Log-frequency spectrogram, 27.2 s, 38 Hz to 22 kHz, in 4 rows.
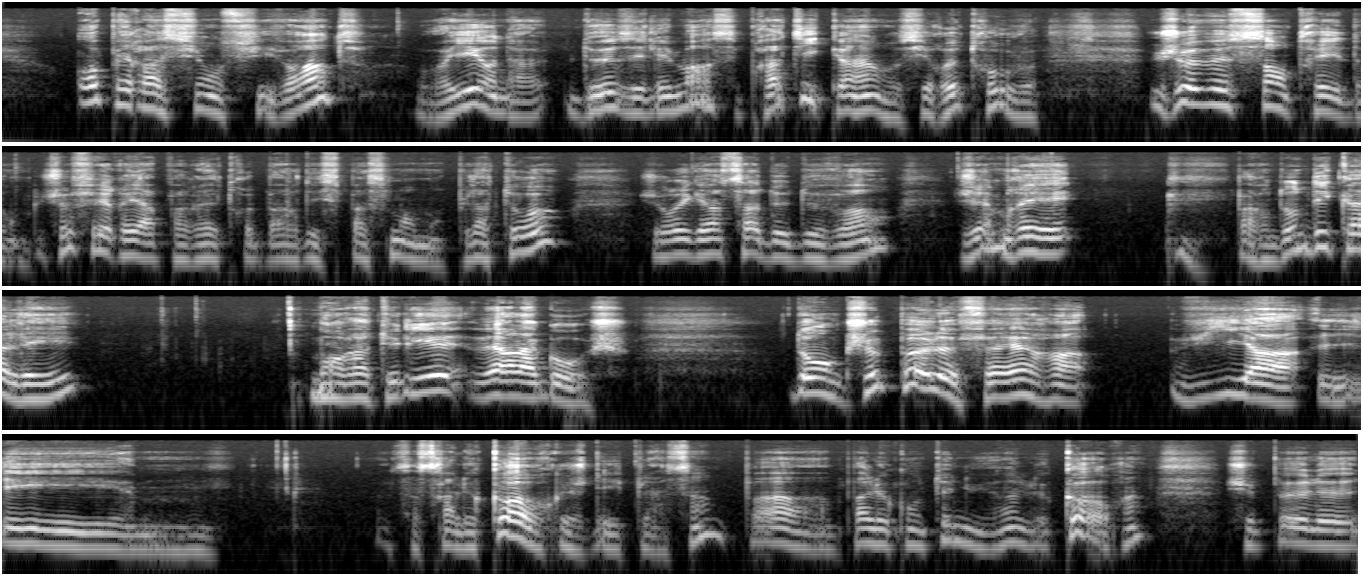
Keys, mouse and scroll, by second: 1.6 click, 6.7 click, 8.0 space, 10.1 click, 10.9-11.4 scroll up 1, 11.4 middle click, 12.0 right click, 14.2 click, 23.2 click.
